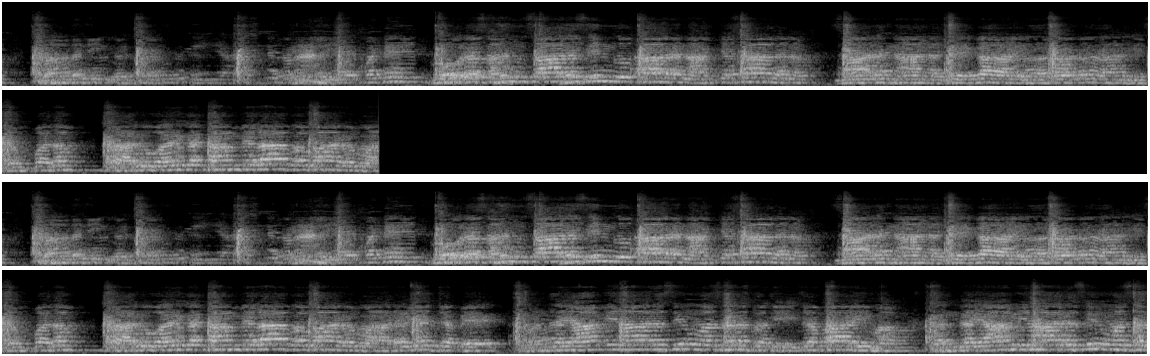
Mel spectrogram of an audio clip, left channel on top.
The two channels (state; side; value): drops out; left; at 15.2 s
